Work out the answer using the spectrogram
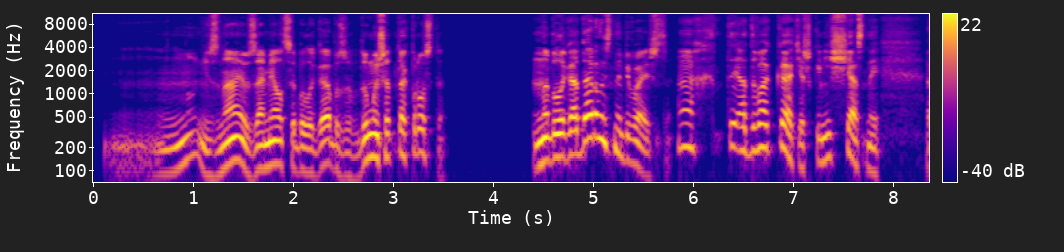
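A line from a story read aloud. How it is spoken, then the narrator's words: Laughing over the phone. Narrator (Russian): Рассмеялась в трубку неугомонная Карина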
